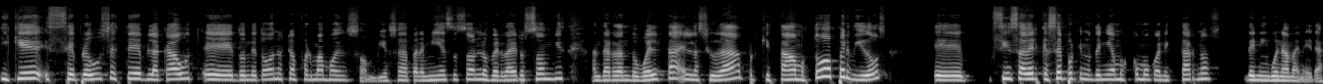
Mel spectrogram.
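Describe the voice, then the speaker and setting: A woman with a fairly high pitch speaks at a fairly quick pace with ordinary pitch variation on a very clean recording with a silent background. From Chile, Valparaíso region. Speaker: member of parliament. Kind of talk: panel discussion. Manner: fast; animated.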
